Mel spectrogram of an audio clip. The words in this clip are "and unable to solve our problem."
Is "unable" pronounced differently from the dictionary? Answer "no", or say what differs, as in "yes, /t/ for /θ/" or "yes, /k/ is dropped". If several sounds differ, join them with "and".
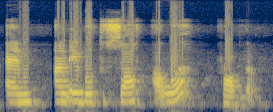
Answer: no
